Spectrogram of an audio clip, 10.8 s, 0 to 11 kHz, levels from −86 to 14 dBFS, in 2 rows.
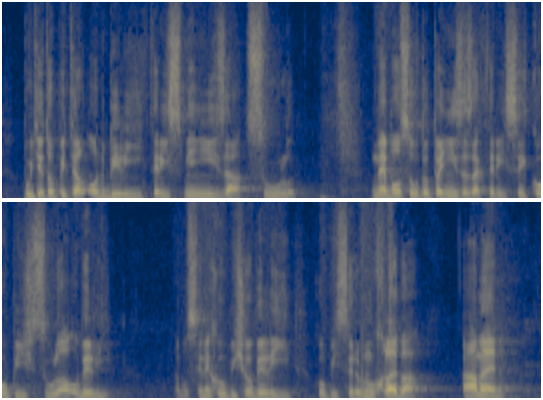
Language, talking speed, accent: Czech, 160 wpm, native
